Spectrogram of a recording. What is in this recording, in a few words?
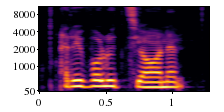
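"rivolutzione", Sardinian female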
